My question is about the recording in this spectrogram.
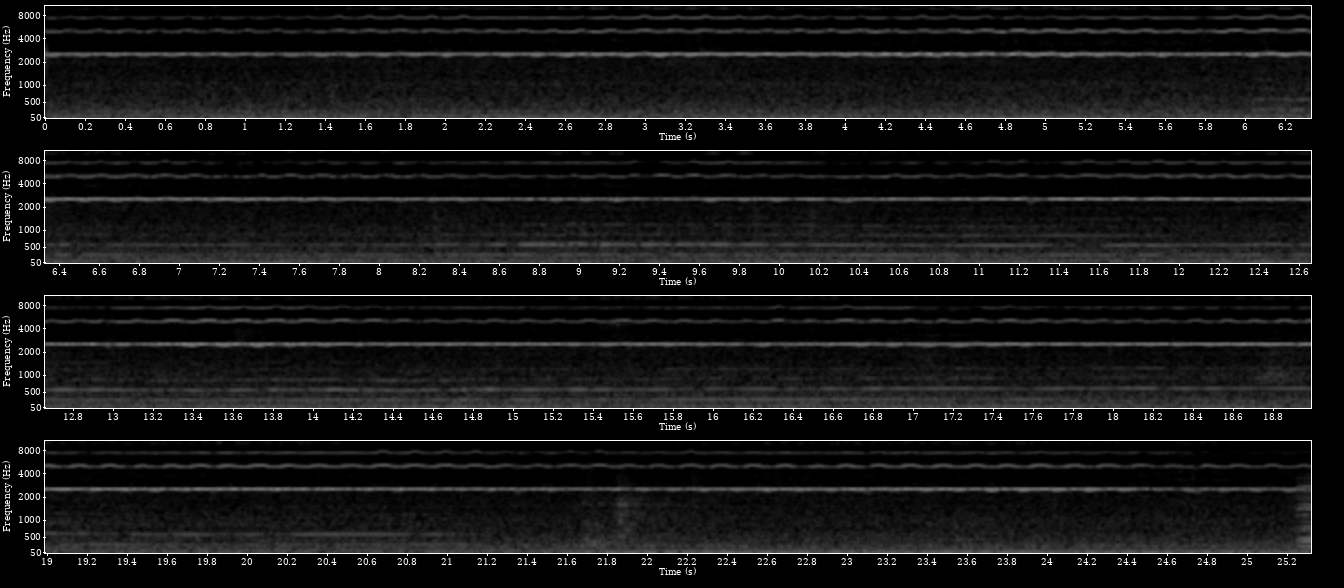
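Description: Live contemporary chamber music: a single very high note held steadily with a slight waver, joined about six seconds in by a quieter lower held note that stops a few seconds before the end.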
